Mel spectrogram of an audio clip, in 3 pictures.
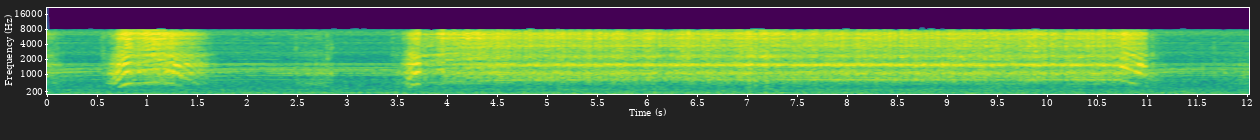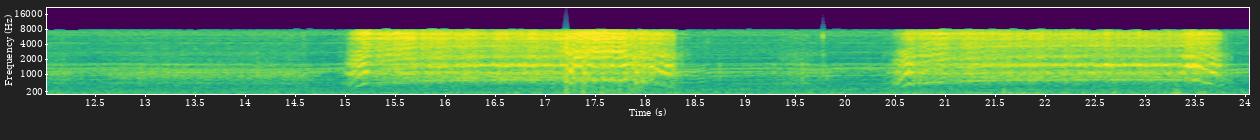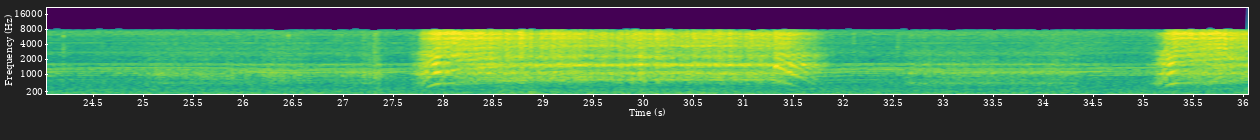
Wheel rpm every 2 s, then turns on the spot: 40, 30, 180, 200, 200, 110, 20, 60, 190, 40, 110, 170, 10, 20, 180, 150, 20, 50.
10-14 18-20 24-26 32-34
